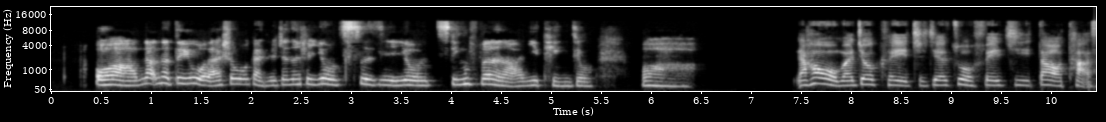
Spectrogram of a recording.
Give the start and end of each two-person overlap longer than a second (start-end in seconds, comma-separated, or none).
none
